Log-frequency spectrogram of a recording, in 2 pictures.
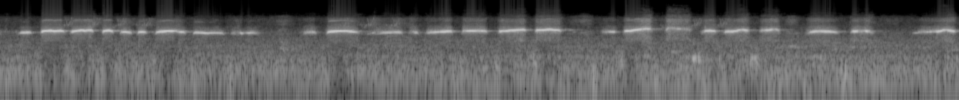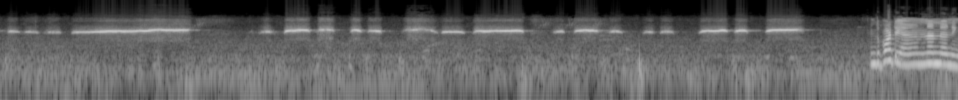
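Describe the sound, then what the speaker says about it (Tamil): Someone whistles a Tamil film song as a lively, fast melody in short phrases broken by quick breaths, loud and close, ending with a brief sliding whistle. "இப்போ நான் விசில்லையே பாட்டு பாட போகிறேன்"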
